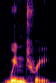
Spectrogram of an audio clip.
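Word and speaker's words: wintry: The challenge here is making sure that try ending does not get reduced to a schwa. It should be pronounced winintry, maintaining that clear long a sound.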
